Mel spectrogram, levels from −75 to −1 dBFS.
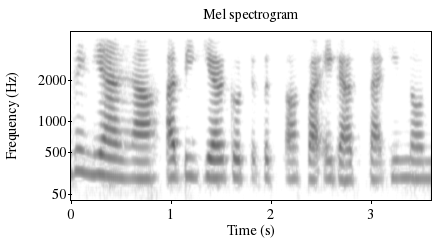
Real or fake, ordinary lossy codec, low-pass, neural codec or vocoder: fake; none; 3.6 kHz; codec, 16 kHz, 0.2 kbps, FocalCodec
